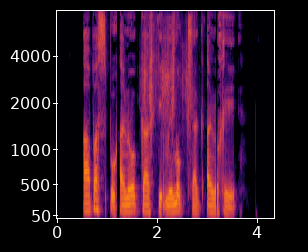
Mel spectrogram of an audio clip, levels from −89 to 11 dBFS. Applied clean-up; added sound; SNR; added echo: neural mask model DeepFilterNet 3.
